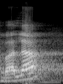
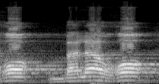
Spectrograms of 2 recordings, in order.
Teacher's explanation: شروع میں باریک رکھا بلا، اور آخر میں پر کر دیا غو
